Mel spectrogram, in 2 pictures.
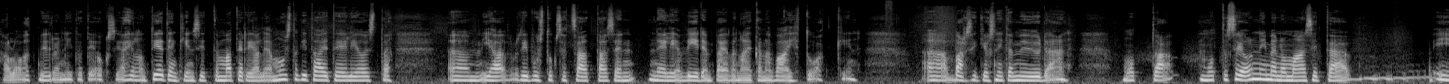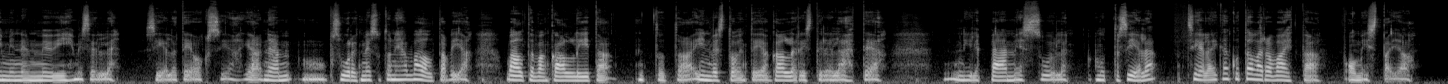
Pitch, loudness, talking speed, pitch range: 200 Hz, -18 LUFS, 120 wpm, 185-220 Hz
